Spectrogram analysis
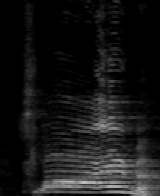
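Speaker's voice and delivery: very loud, very high yell; loud shrill-pitched call; shouted. A narrator's reading. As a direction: scream the name up high. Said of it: "the boy shouted again".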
